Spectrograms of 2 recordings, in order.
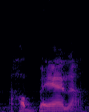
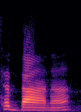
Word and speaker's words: Habana: Habana. It was pronounced Habana because the V sounds like a B in Spanish.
